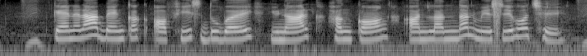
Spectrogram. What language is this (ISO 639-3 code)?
mai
